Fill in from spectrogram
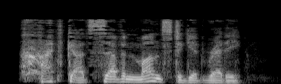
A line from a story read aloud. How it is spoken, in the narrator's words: I said with a laugh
